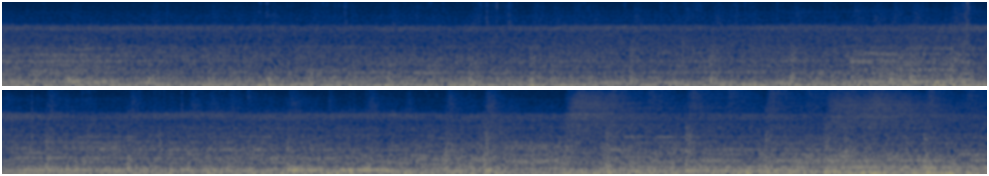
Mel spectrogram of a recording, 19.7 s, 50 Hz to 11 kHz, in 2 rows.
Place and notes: walk through former industrial area, now more and more occupied by artists, musicians, workshops.
6 July 2011, 20:55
